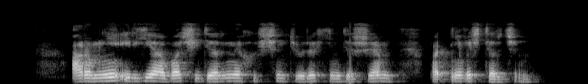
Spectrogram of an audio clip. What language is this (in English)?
Chuvash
